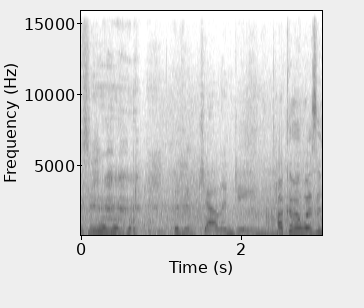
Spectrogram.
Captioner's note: laughter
